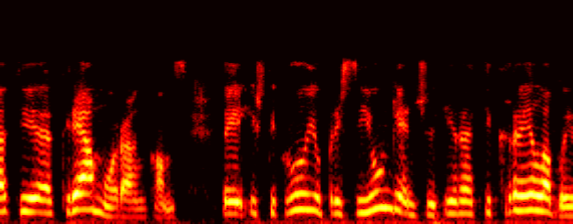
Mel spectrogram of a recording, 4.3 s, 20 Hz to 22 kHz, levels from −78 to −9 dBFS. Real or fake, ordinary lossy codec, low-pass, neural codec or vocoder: fake; Opus, 16 kbps; 7.2 kHz; codec, 16 kHz, 8 kbps, FunCodec, trained on LibriTTS, 25 frames a second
